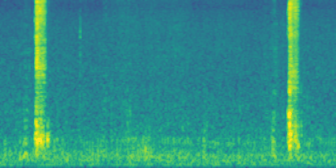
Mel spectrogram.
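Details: Small black cat sneezing twice: two short, sharp hissing bursts several seconds apart in a quiet room.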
